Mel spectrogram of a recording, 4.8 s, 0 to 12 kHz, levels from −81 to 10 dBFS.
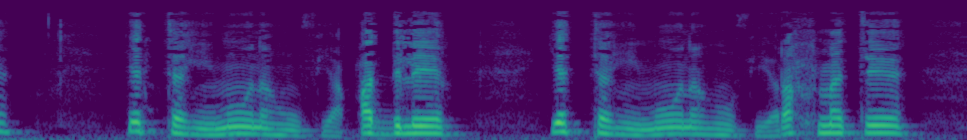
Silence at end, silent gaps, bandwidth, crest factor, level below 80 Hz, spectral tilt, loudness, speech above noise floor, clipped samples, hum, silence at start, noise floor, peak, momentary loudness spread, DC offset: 0.3 s; none; 9.2 kHz; 18 dB; -58 dBFS; -7.5 dB/octave; -26 LUFS; 29 dB; under 0.1%; none; 0 s; -54 dBFS; -8 dBFS; 9 LU; under 0.1%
